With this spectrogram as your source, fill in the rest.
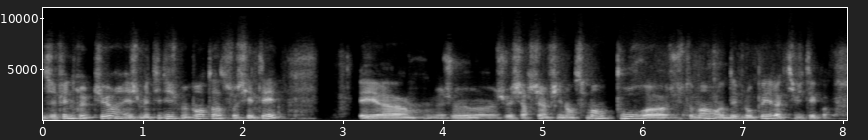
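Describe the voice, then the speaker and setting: A man's fairly high voice shows ordinary pitch variation and moves at a moderate pace. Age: 30s. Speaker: e-commerce entrepreneur, former car dealership manager. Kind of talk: interview testimony. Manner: halting, many fillers and repetitions.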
